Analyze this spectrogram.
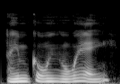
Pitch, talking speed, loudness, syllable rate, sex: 150 Hz, 200 wpm, -14 LUFS, 4.8 syllables/s, female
